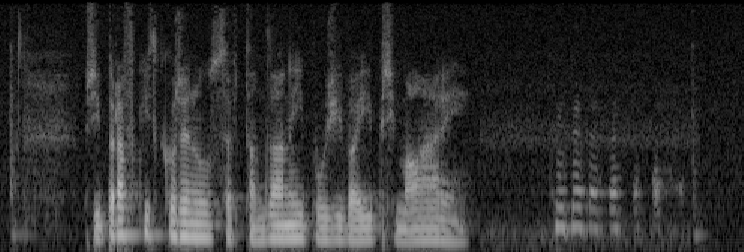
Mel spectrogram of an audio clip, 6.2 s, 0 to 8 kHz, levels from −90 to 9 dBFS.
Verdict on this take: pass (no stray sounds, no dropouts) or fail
fail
